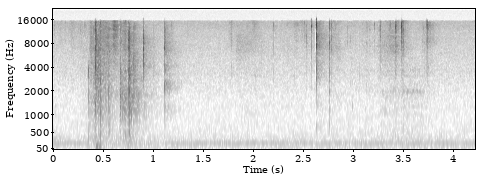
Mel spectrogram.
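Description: Faint rustling and small clicks of rubber loom bands being pushed down among loose clear plastic C-clips inside a loom-band pot: a cluster within the first second, then a few scattered light ticks near the end.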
